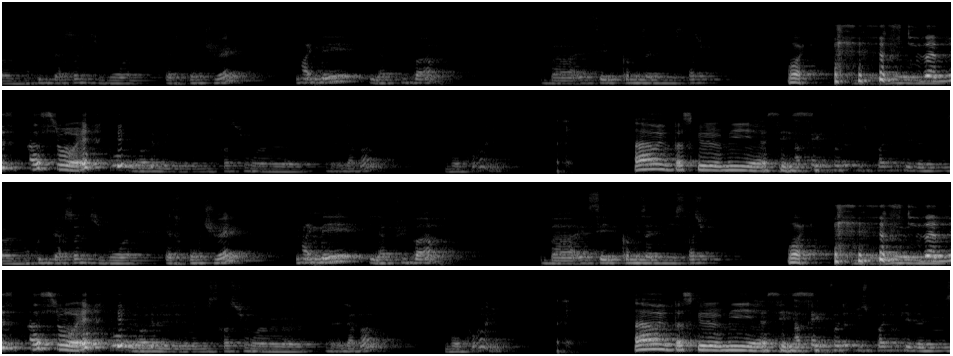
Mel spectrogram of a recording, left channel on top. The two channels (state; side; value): quieter; left; 4.0 dB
